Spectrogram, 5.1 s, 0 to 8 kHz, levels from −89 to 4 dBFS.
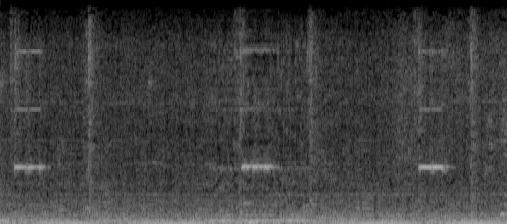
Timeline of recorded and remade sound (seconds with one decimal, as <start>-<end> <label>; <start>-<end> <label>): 0.0-2.1 recorded; 2.1-3.1 remade; 3.1-5.1 recorded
